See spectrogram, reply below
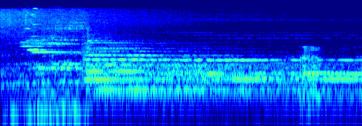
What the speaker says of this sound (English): we have to go there with the spooky bell chimes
